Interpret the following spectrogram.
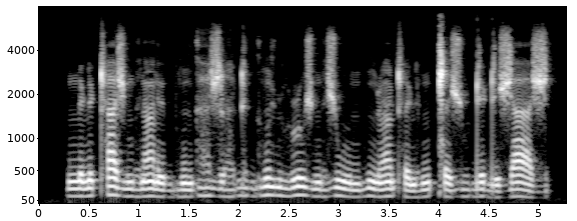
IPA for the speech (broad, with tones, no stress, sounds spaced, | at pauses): n ə˩˧ ɳ ɪ˨˩ ʈʰ a˥˩ ʒ m ə̤˨˩ ɾ ã˥˩ ɾ ø˨˩ bʱ ũ˩˧ ɡʱ a̤˥˩ ʒ ɭ a̤˨˥ ɖ ə̤˥˩ ɡʱ ũ˥˧ ʒ ɳ ṳ˨˥ ɭ u˥˩ ʒ n ə̤˨˥ ʒ w u˨˩ m ṳ˥˩ ŋ ɭ ã˥˧ ʈʰ ə˩˧ ɳ ə̤˨˥ ŋ ǁ ə˨˥ ʒ ṳ˥˧ ɖ ɪ˥˩ ɖ ɪ˨˩ ʒ a˥˩ ʒ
